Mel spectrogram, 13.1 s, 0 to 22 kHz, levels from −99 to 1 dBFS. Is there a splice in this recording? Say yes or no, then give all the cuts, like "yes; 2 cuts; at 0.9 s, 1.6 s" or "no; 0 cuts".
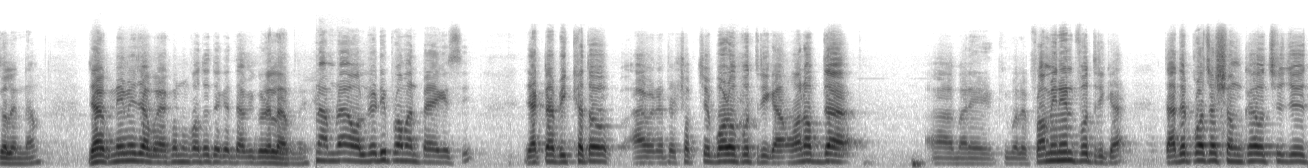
yes; 1 cut; at 3.2 s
